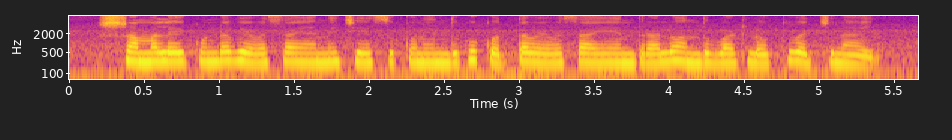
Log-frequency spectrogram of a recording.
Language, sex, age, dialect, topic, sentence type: Telugu, female, 18-24, Southern, agriculture, statement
